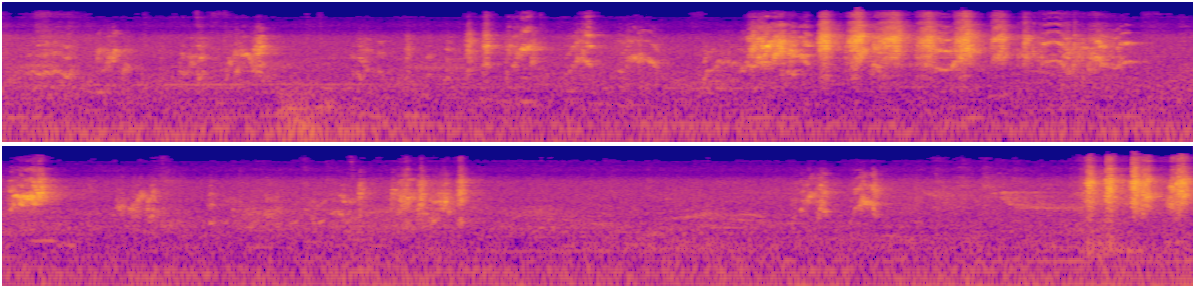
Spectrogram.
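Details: Budgerigars chattering in an aviary colony, rapid scratchy chirps and squawks in irregular clusters from several birds, with louder bursts around the middle and end.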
